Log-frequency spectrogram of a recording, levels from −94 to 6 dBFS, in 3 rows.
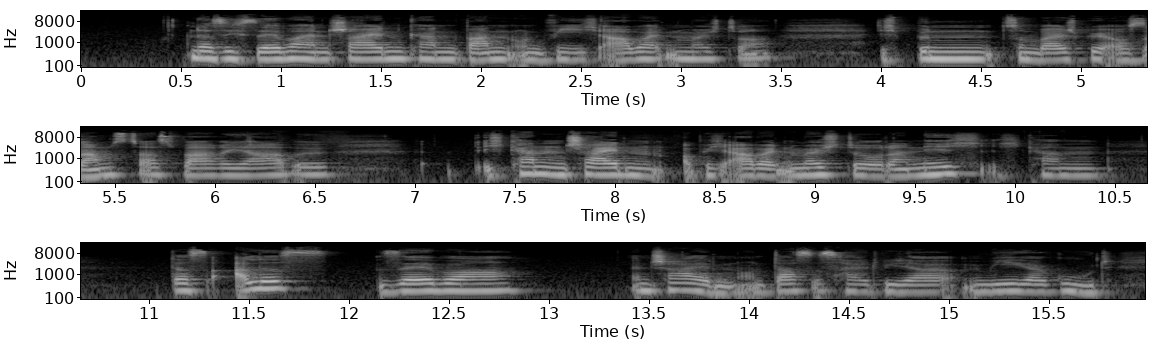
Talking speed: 150 wpm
